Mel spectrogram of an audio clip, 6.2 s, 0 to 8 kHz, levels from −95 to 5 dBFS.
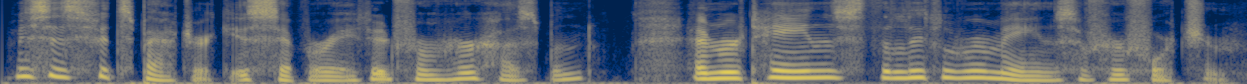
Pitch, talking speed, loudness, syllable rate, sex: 200 Hz, 145 wpm, -18 LUFS, 4.6 syllables/s, female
